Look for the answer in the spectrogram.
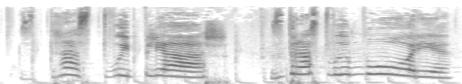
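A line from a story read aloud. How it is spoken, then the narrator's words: Full-voiced shout. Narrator (Russian): закричал Шмяк во весь голос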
